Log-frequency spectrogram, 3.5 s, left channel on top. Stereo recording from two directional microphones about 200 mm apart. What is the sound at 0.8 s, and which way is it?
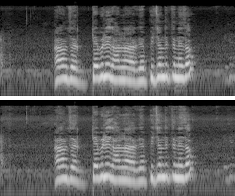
Speech, 10° left (ahead or behind).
